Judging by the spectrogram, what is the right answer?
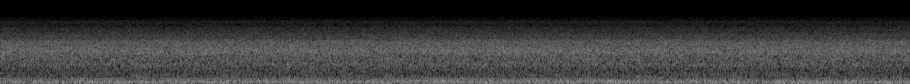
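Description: Steady, even hiss of background machine or air noise, with a faint low hum that drops out a little past halfway.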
